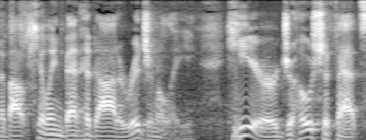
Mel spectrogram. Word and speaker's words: Jehoshaphat: And so he asks for Jehoshaphat, would be perhaps a better way to pronounce that, for his help going up against Ben-Hadad.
